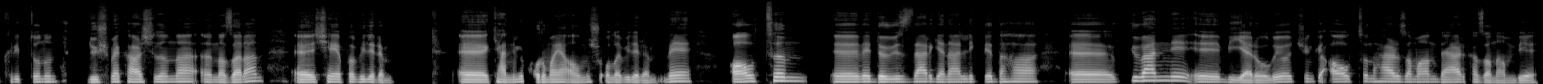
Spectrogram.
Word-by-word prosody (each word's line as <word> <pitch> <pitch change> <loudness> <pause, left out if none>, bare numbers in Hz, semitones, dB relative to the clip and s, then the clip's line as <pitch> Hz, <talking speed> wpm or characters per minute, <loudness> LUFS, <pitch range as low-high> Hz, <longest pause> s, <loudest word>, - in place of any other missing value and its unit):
kriptonun 125 +2 -4 0.3
düşme 115 +3 0
karşılığına, 125 +1 0
ııı, 115 -1 -2
nazaran, 115 +9 +1 0.3
eee, 110 -1 +6
şey 125 +3 -1
yapabilirim, 120 -5 0 0.7
eee, 110 -1 +6
kendimi 110 +3 0
korumaya 115 -1 +1
almış 105 +3 -3
olabilirim 105 -2 -1
ve 140 +3 +1 0.4
altın, 155 +6 +3 0.2
eee, 125 0 +3
ve 130 -1 +2
dövizler 125 +1 +2
genellikle 125 0 -2
daha, 130 +1 -2 0.3
eee, 115 -1 +3 0.2
güvenli, 180 +1 +2
eee, 125 -3 0
bir 110 - -3
yer 100 -2 +2
oluyor. 105 +7 0
Çünkü 135 -1 -6
altın 130 +2 -2
her 130 0 0
zaman 125 -1 -3
değer 115 +1 0
kazanan 95 -5 -4
bir, 95 -1 0
125 Hz, 130 wpm, -21 LUFS, 110-130 Hz, 0.7 s, eee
